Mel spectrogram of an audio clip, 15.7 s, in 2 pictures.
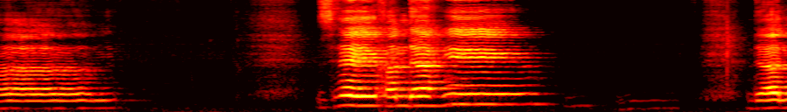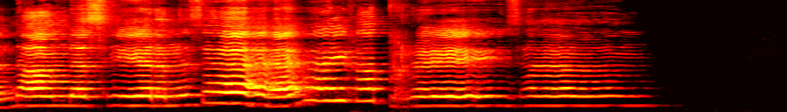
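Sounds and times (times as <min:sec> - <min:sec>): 
tenor singing preces: 0:00.0 - 0:01.3, 0:03.2 - 0:06.8, 0:07.5 - 0:14.5.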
